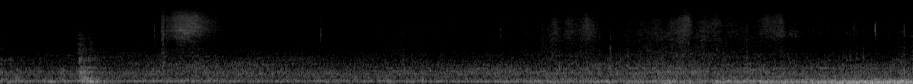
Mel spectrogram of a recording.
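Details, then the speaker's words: 2021 Toyota Avalon XSE Hybrid cruising on its electric motors, heard from inside the cabin. There is no engine noise, just soft tyre and road hush with the odd light click. Normal, completely quiet electric-mode cruising. "but this cabin here is completely quiet you don't hear any noise it's completely cracked it's completely quiet because it's using the electric motors"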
